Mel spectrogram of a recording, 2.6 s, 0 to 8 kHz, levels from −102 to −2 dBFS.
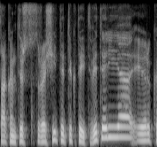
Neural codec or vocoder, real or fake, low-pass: none; real; 7.2 kHz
